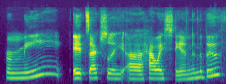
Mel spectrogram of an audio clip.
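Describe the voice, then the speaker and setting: Female guest, mid pitch, cheerful, self-deprecating, relaxed conversational delivery. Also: measured pace. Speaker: voice actor, guest. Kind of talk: casual chat.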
